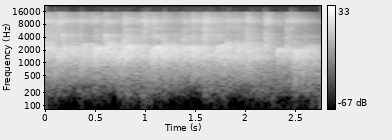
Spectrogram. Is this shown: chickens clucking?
no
